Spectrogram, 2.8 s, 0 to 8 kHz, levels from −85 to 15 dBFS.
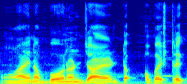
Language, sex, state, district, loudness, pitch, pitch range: Telugu, male, Andhra Pradesh, Sri Satya Sai, -16 LUFS, 120 Hz, 115-125 Hz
